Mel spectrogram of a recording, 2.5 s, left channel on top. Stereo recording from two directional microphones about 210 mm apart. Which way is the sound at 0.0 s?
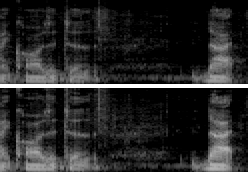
45° right (ahead or behind).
